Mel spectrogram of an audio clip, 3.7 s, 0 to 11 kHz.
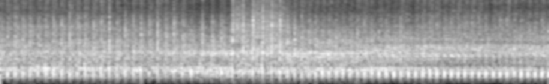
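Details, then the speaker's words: Honda FR600 5.5 hp tiller, unknown year and history, choke fully off: uneven stumbling single-cylinder sputter, about three beats a second; runs fine at half choke; owner suspects cleaning or adjustment needed. "chokes all the way off so if i give it some choke it it won't sputter like that"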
